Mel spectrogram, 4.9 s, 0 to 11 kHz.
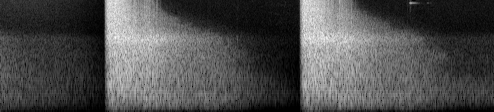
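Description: Two loud, sharp 6.5 Creedmoor rifle shots from a Ballistic Advantage barrel ring out about two seconds apart, each blast trailing into a long, fading rumble of echo.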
